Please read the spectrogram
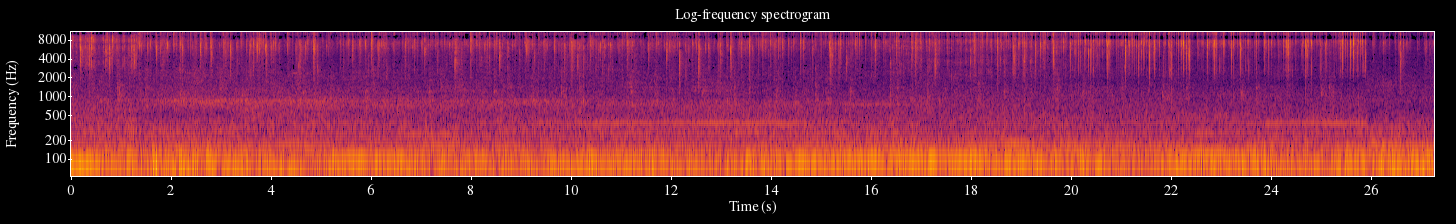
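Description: Light rain falling, a dense run of small drops and drips ticking, over a low steady rumble.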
